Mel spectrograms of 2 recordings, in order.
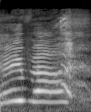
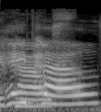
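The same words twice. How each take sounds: First: It is said in a plain everyday voice. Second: It is said in a put-on sexy voice.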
